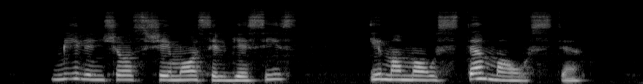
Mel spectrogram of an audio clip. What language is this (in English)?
Lithuanian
